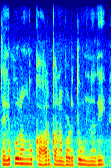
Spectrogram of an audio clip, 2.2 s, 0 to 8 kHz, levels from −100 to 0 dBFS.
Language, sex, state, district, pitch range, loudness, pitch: Telugu, female, Telangana, Hyderabad, 175-215 Hz, -16 LUFS, 195 Hz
